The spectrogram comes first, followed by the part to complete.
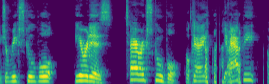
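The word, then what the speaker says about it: Tarik Skubal: out for mispronouncing Tariq Skubal, here it is, Tarek Skubal. Okay, you happy? I pronounced it right.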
